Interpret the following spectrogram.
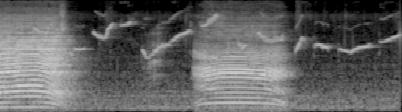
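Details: Two full, rich moos from a fat cow calling the female while a tame herd is herded in the afternoon. The first is short and the second longer, with bright bird chirps and whistles in the gaps.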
